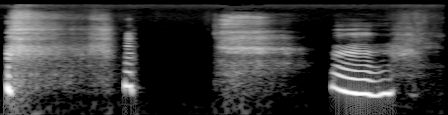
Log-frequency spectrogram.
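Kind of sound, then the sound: human body sound, yawn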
